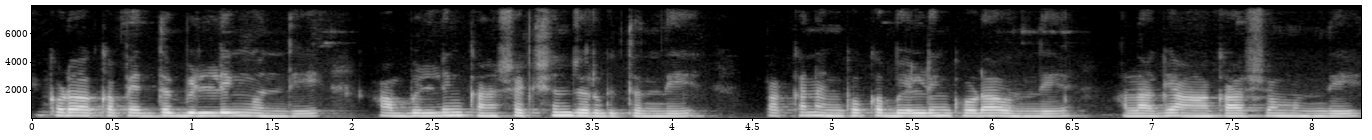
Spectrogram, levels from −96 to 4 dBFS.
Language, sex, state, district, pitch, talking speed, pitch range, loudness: Telugu, female, Andhra Pradesh, Annamaya, 195 Hz, 125 wpm, 185-205 Hz, -15 LUFS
